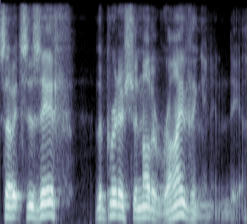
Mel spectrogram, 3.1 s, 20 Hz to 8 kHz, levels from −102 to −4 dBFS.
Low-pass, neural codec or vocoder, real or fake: 7.2 kHz; codec, 24 kHz, 6 kbps, HILCodec; fake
